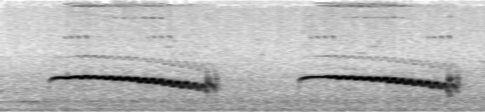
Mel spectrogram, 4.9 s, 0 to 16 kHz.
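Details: An Eastern screech owl perched on a tent by a river on a moonlit night, calling for about 20 minutes with calls echoing across the water, gives two long, faintly quavering whistles, each sliding gently downward and ending in a brief wavering dip, about two and a half seconds apart.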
